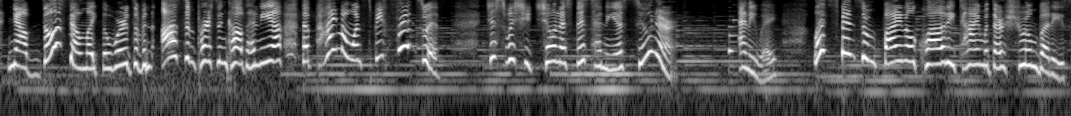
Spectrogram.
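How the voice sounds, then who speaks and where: Casting: tiny excitable fairy sidekick for a game, piping childlike squeak, very animated delivery. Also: female voice, a little slow, loud music behind the voice, heavily acted. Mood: cheerful. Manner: bubbly, emphatic, refers to self in third person. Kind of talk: video game voice acting.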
